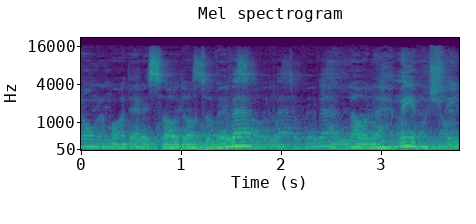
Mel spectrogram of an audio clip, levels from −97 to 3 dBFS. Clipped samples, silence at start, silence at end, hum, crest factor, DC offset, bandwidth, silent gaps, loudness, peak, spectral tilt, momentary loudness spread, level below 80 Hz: under 0.1%; 0 s; 0 s; none; 14 dB; 0.2%; 16.5 kHz; none; -31 LUFS; -16 dBFS; -6 dB/octave; 10 LU; -48 dBFS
